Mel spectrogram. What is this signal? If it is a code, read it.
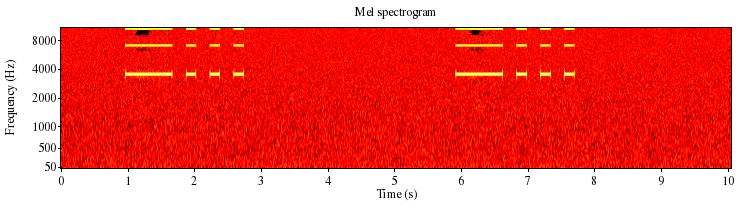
Beep code, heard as a piezo beeper, played twice, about 3550 Hz. 1 long, 3 short. In Award and IBM BIOS tables: video adapter failure; in AMI BIOS tables: memory failure.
